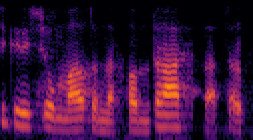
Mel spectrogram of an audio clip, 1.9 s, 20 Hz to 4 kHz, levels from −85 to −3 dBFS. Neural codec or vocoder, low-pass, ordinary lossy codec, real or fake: codec, 16 kHz, 0.8 kbps, ZipCodec; 3.6 kHz; AAC, 16 kbps; fake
